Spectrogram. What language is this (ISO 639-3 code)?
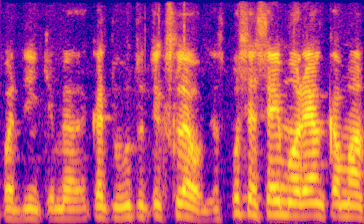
lit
